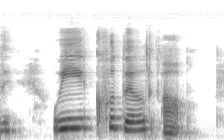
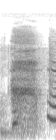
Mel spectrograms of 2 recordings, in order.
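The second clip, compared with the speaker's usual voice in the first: sharp gasp; 6 dB quieter than usual. Acted. Biscuit breaks.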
